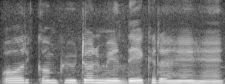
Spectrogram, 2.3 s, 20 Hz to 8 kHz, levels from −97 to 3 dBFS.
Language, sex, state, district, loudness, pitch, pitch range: Hindi, male, Bihar, Katihar, -14 LUFS, 190 Hz, 180-195 Hz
